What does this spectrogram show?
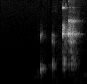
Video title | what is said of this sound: Korean Dishes with Magpie and the Tiger (Online Cooking Demo) | you could hear how crispy and crunchy it is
